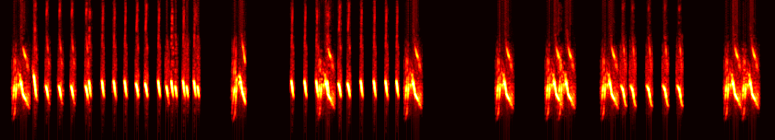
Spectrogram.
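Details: Western yellow wagtail call used to lure birds for hunting. It opens with a rapid even series of high, sharp ticks, followed by sharp sweeping chirps delivered singly or in tight clusters with short gaps. No other sounds.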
